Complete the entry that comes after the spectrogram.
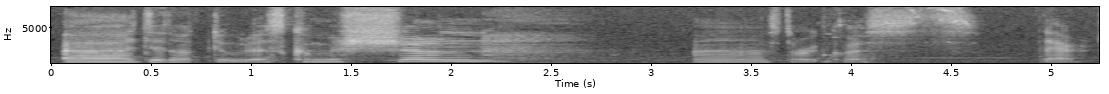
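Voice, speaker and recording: A woman's voice: on the high side, takes it slowly, a little hiss or hum. A young adult woman chatting casually on a game livestream, hesitant and rambling as she thinks aloud. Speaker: game streamer.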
